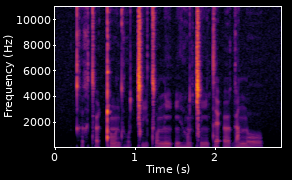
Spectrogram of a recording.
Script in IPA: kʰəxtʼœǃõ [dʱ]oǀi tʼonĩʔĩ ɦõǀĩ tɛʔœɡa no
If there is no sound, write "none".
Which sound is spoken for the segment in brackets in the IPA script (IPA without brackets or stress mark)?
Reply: dʱ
